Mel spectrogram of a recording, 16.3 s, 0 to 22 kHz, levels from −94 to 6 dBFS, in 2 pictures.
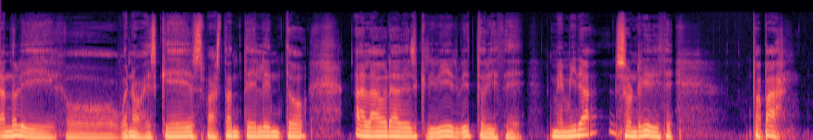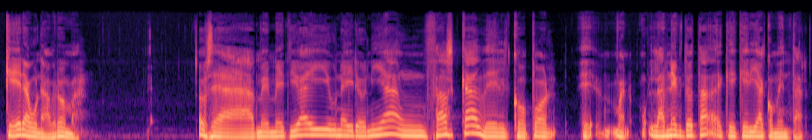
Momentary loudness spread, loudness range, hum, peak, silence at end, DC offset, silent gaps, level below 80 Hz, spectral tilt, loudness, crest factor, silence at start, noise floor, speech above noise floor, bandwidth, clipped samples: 8 LU; 2 LU; none; 0 dBFS; 0.1 s; under 0.1%; none; -42 dBFS; -7 dB/octave; -12 LUFS; 12 dB; 0 s; -51 dBFS; 40 dB; 13.5 kHz; under 0.1%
